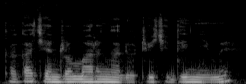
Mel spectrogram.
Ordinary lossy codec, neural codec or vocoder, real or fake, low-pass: none; none; real; 19.8 kHz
